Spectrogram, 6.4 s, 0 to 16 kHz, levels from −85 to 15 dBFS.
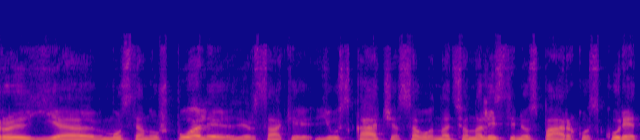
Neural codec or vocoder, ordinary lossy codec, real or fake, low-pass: none; Opus, 24 kbps; real; 10.8 kHz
